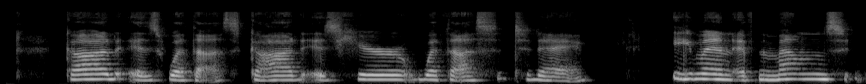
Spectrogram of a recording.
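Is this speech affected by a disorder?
Yes: ALS; progressive neurological disease, repeated falls on walks from about two years ago, tongue fasciculations, specialist-confirmed diagnosis.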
